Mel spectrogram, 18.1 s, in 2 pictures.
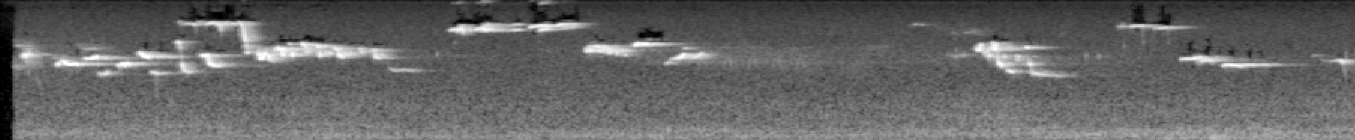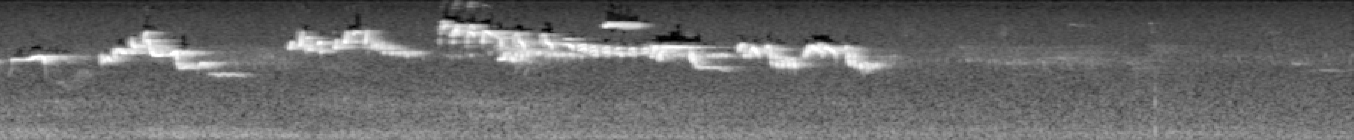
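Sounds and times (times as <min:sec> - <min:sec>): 
bird calls with high thin whistles and short chirps: 0:00.1 - 0:04.8, 0:06.4 - 0:15.0.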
